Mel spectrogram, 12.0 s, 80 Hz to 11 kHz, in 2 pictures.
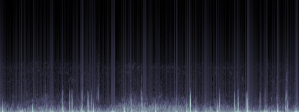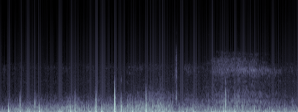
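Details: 35-year-old male, standing, self-recorded through a stethoscope over the mitral, tricuspid, pulmonary and aortic areas and the right ventricle area. Soft low thumps of about 95 per minute under a steady hum. Normal heart sounds.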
